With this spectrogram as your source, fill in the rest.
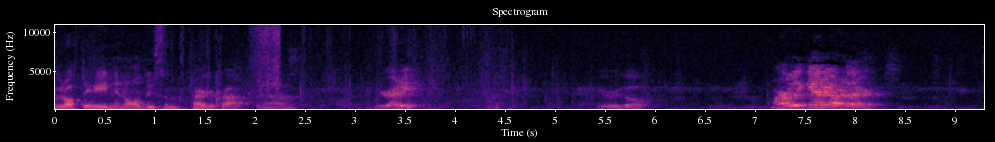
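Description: A child speaks excitedly close by.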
